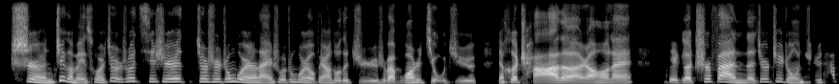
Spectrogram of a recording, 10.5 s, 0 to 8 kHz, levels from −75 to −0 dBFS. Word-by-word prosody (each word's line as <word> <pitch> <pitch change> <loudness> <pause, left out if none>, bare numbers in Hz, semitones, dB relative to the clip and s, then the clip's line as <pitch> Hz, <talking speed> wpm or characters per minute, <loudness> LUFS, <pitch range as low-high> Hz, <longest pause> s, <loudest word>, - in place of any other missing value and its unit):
是， 230 -7 +2
这 370 +10 -2
个 250 - -1
没 185 -3 -2
错 225 +3 -7
儿， 215 - -3
就 320 - -6
是 260 - -6
说 305 +3 -4
其 275 -1 -10
实 280 -2 -1
就 285 0 -3
是 270 -1 -4
中 280 +3 -5
国 260 -3 0
人 220 -1 +2
来 190 -2 +1
说， 220 +1 -7
中 235 +1 -9
国 235 -1 -3
人 215 - 0
有 - - -3
非 215 - -8
常 195 0 0
多 195 0 -5
的 195 0 -5
局， 170 -2 -8
是 205 +3 -9
吧？ 180 -2 +4
不 180 +2 -20
光 205 +1 +3
是 220 - -5
酒 200 -2 -8
局， 175 -2 -8 0.4
喝 225 -1 +1
茶 170 -3 +6
的， 185 -4 +5
然 170 +1 +4
后 200 0 0
来 190 +3 +1 0.4
这 225 -2 -3
个 205 -1 +2
吃 270 +6 -2
饭 250 -7 +5
的， 190 0 -2
就 265 - -9
是 270 - -6
这 295 +2 -8
种 210 -4 -5
局， 210 0 -13
它 220 - -20
210 Hz, 290 characters per minute, -21 LUFS, 195-255 Hz, 0.4 s, 茶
